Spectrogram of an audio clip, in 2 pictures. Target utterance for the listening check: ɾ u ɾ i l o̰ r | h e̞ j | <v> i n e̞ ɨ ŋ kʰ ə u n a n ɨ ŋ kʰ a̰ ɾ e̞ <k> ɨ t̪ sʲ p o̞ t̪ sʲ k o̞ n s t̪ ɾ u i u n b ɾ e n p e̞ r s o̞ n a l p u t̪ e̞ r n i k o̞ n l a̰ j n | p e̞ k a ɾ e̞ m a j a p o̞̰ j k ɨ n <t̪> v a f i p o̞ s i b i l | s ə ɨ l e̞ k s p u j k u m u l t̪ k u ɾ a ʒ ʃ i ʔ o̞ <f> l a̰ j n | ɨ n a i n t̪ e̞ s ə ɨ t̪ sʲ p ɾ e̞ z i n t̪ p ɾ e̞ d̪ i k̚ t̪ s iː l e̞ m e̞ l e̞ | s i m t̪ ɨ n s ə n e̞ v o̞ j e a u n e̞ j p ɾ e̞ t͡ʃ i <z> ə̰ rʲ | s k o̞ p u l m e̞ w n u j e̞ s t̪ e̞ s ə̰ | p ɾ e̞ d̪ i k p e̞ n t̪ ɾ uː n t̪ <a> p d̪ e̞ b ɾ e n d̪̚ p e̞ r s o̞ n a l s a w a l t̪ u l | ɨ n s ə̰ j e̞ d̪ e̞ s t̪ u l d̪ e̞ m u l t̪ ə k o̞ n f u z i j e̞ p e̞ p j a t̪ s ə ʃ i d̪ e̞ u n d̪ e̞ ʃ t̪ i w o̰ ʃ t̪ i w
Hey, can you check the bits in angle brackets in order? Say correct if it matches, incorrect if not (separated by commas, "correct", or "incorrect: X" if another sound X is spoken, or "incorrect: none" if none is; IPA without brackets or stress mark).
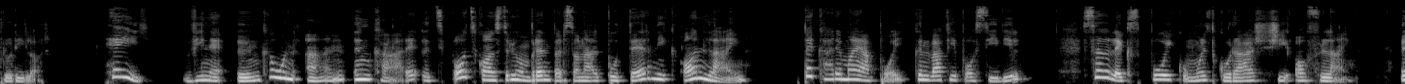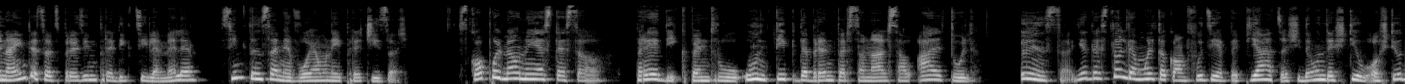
correct, incorrect: ʔ, incorrect: d̪, correct, correct, incorrect: i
